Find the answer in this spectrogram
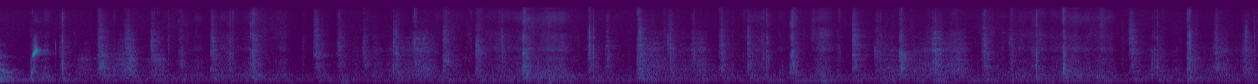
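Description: Faint soft taps of juggling balls landing in the hands during a three-ball multiplex pattern, an irregular run of small catches and throws.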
